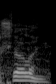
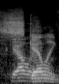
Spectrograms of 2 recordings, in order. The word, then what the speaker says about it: Skelling: Skelling it or Selling? It's Skelling. Skelling.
